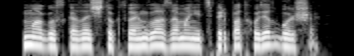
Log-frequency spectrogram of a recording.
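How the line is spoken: Wizard's chuckle. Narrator (Russian): хохотнул чародей

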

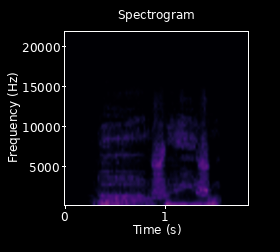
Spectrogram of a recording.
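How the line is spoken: Hiss again. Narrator (Russian): снова прошипел тот

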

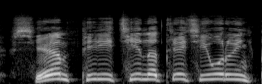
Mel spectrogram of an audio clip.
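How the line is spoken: Shouting. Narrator (Russian): прокричал Фердинанд

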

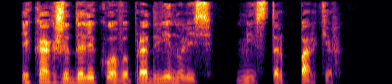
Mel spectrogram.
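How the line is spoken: Hissed. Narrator (Russian): прошипела миссис Кристи

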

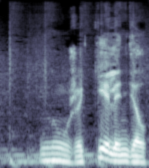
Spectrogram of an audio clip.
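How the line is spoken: Whisper to herself. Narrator (Russian): прошептала она сама себе

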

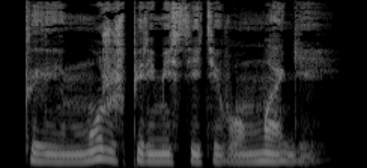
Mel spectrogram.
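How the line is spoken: Plain. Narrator (Russian): спросил Айнан

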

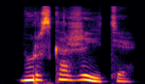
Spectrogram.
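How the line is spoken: Softer request. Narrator (Russian): более мягко попросила я

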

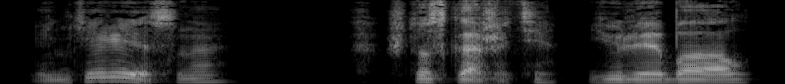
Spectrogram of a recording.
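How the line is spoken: Quiet question. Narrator (Russian): тихо спросил Зиновий

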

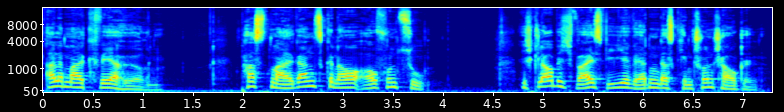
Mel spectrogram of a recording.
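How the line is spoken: Calling out. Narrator (German): rief der Guri

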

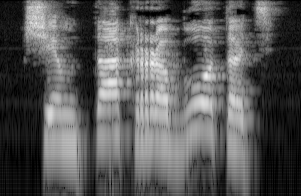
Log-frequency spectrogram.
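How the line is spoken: Menacing. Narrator (Russian): грозно начала Ангелина Ефимовна

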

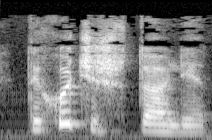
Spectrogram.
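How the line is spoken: Plain. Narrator (Russian): спросил я

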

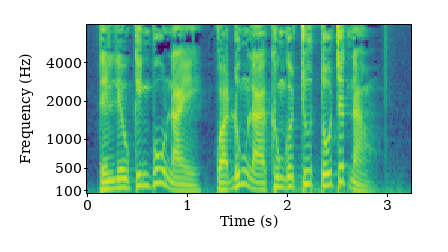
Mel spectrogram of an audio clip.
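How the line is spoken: Angry. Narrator (Vietnamese): Tiêu Minh Viễn tức giận nói

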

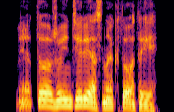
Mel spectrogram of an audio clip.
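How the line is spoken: Wry snort. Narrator (Russian): хмыкнул

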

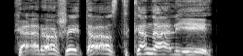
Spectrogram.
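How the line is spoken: Loud shout. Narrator (Russian): громко выкрикнул Аполлон Генрихович

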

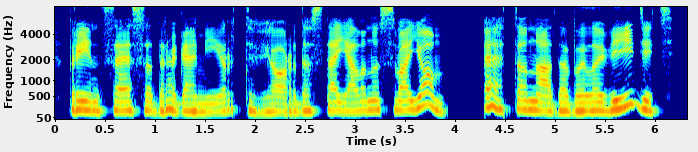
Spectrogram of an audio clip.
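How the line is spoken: Laughing. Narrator (Russian): Лиса рассмеялась

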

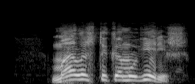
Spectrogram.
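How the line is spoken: Loud, angry jab. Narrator (Russian): поддел кто-то из зала, громко, зло

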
